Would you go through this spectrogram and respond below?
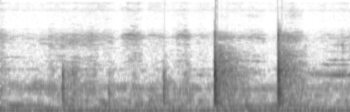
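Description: Pen or chalk writing a definition by hand, faint scratchy strokes with a few sharper taps, quiet and uneven.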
